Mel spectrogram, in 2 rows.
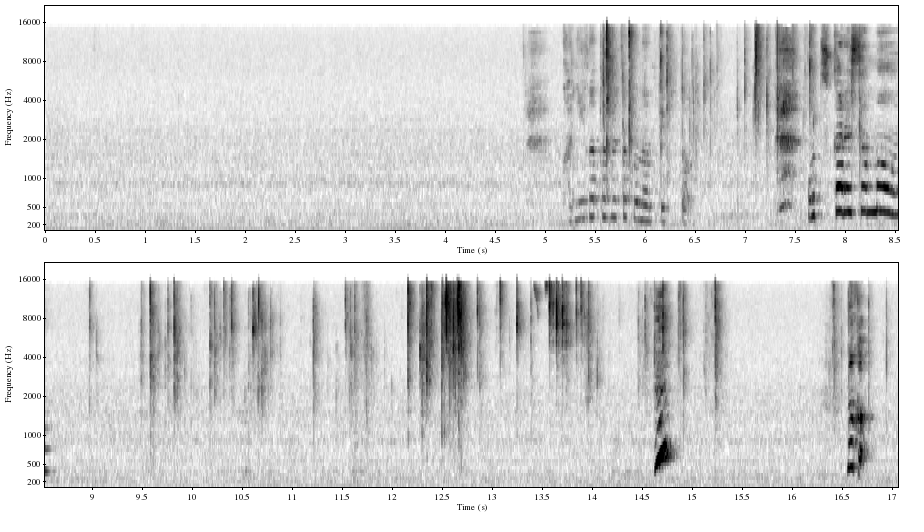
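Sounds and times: rustling and clicking of handling: 9.0 - 15.4.

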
